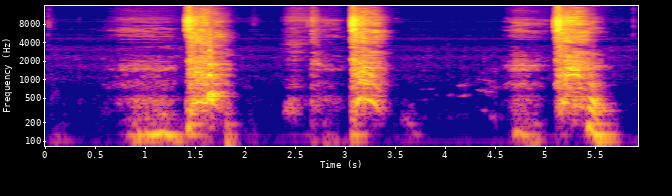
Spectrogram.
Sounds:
Sneeze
